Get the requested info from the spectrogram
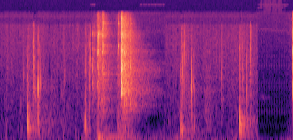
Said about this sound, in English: leaves with footsteps.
